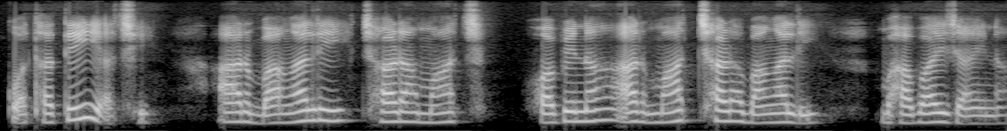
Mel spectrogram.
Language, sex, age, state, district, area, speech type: Bengali, female, 45-60, West Bengal, North 24 Parganas, rural, spontaneous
